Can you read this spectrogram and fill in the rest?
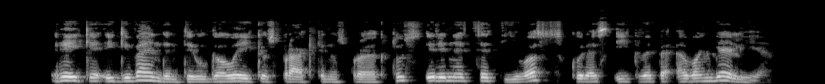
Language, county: Lithuanian, Šiauliai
